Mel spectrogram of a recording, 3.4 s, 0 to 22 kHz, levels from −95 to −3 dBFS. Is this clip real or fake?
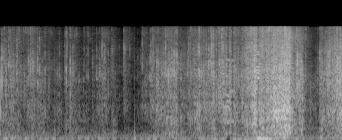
real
